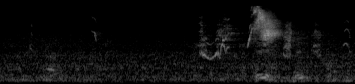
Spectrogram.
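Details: Newborn baby monkey Luno at a Cambodian temple calls for its mother: a wavering tonal whine, then a sudden loud, harsh, high-pitched shriek, with faint background noise around it.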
